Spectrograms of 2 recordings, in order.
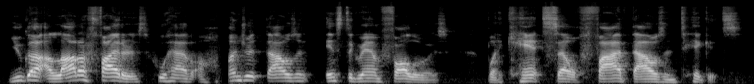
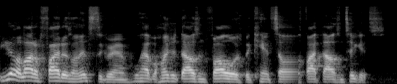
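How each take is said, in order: First: It is said slowly and deliberately. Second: It is said at a normal pace.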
